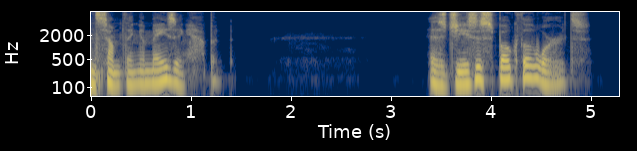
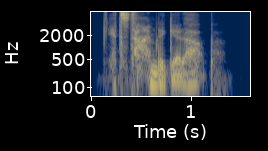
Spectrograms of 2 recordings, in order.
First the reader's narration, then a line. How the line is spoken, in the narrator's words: whispered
